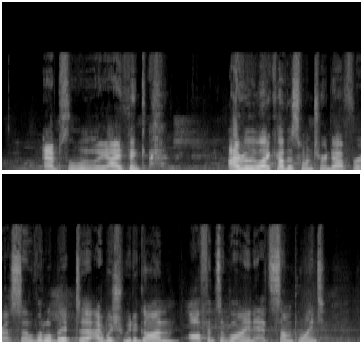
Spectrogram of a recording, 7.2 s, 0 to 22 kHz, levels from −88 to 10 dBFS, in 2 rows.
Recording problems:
murmuring crowd; faint; throughout; 25 dB below the speech

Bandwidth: 15 kHz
